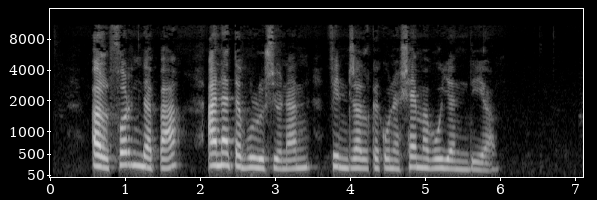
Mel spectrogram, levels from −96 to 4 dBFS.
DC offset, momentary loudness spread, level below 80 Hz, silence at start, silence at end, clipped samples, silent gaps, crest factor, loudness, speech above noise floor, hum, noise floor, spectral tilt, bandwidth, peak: under 0.1%; 14 LU; -72 dBFS; 0.55 s; 1.15 s; under 0.1%; none; 22 dB; -24 LUFS; 50 dB; none; -74 dBFS; -5.5 dB/octave; 11.5 kHz; -2 dBFS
